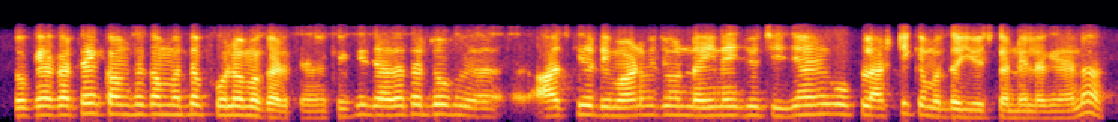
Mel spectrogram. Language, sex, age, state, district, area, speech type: Hindi, male, 18-30, Uttar Pradesh, Bhadohi, urban, conversation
